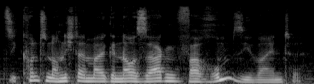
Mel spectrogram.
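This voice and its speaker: A man's voice: mid-range voice, animated, normal speed, mellow, soft background music. A man reading a novel aloud as scripted audiobook narration. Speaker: audiobook reader.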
